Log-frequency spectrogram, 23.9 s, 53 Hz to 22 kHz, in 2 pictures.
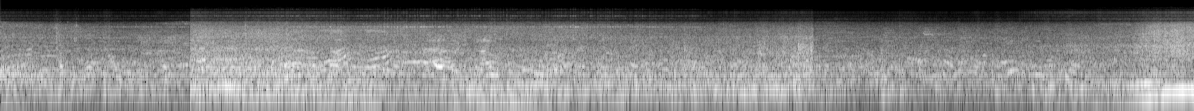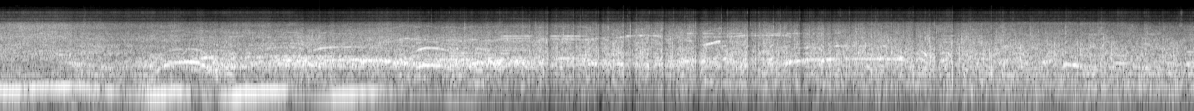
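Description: Off-road trials 4x4's engine revving in a series of rises and falls, about four blips of the throttle a second apart, as it climbs over logs and a steep dirt mound. Voices can be heard in the background.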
